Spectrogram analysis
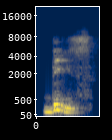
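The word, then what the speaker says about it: these: um som DF É nesse segundo você vai pronunciar no final no final o som de z então fica deste diz desde os outros são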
